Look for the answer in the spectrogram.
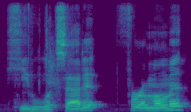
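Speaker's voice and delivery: ordinary talk, nothing marked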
